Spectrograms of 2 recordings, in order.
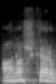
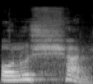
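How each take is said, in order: First: The word has a 'k' sound before the end. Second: The word has no 'k' sound before the end. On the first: The speaker calls it wrong. "ভুল শিখেছি, অনস্কার বলতাম" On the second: The speaker calls it right. "এটিকে আমরা বলবো অনুস্বার"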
